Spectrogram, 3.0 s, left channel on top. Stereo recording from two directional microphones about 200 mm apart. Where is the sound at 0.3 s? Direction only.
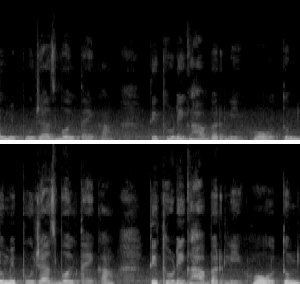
45° right (ahead or behind).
